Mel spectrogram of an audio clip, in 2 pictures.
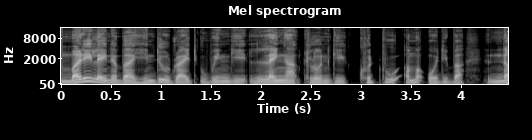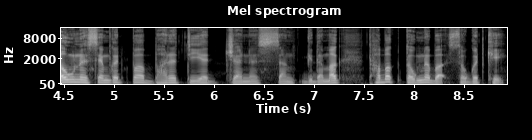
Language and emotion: Manipuri, neutral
